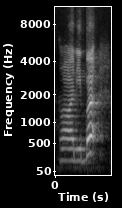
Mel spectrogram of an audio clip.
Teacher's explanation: Ustazah tak baca lip ya. Jangan lekatkan lam tu dengan ba tu, jangan lekatkan dia. Li lain, li macam tu ya. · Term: qalqalah kubra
